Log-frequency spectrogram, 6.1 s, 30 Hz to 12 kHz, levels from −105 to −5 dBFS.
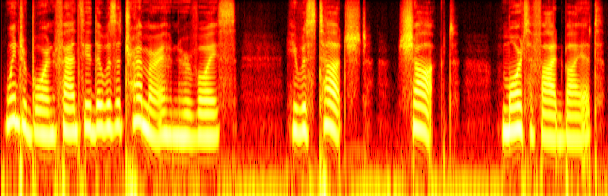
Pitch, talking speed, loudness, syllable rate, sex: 215 Hz, 160 wpm, -19 LUFS, 5.6 syllables/s, female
